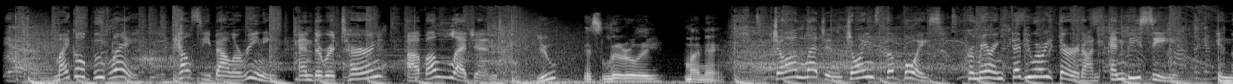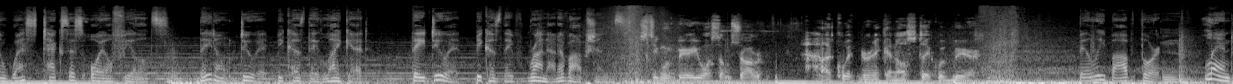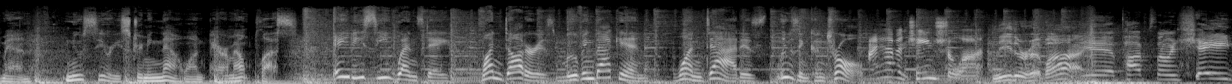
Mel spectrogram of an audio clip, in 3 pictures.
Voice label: english canadian promos

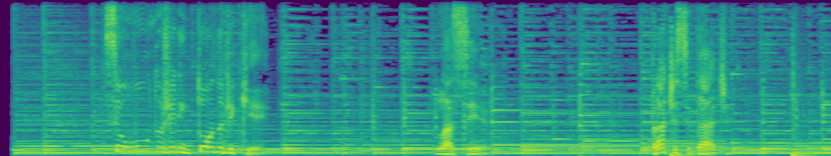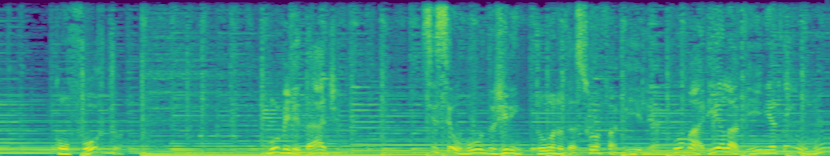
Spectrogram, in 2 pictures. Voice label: portuguese brazilian real estate

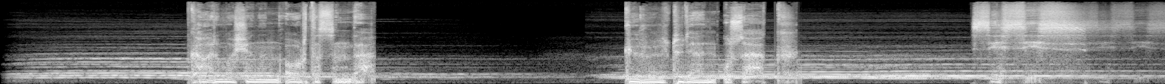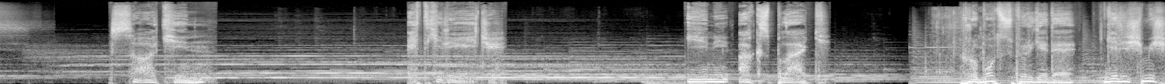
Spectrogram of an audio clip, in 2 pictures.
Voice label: turkish corporate videos, turkish voice actors

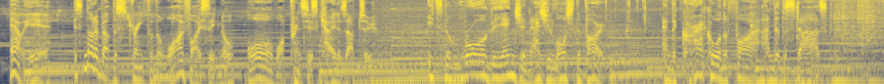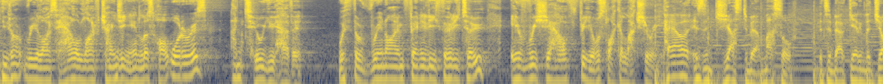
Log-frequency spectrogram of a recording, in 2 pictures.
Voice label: english australian commercial

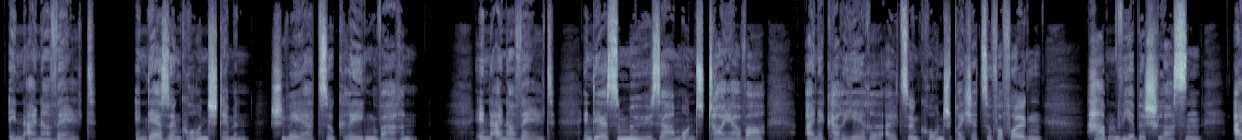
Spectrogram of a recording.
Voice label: german movie trailers

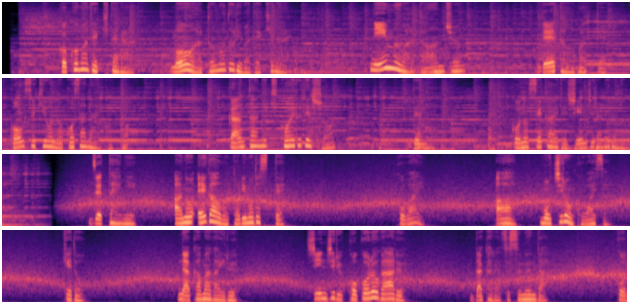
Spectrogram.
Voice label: japanese animation, japanese voice actors

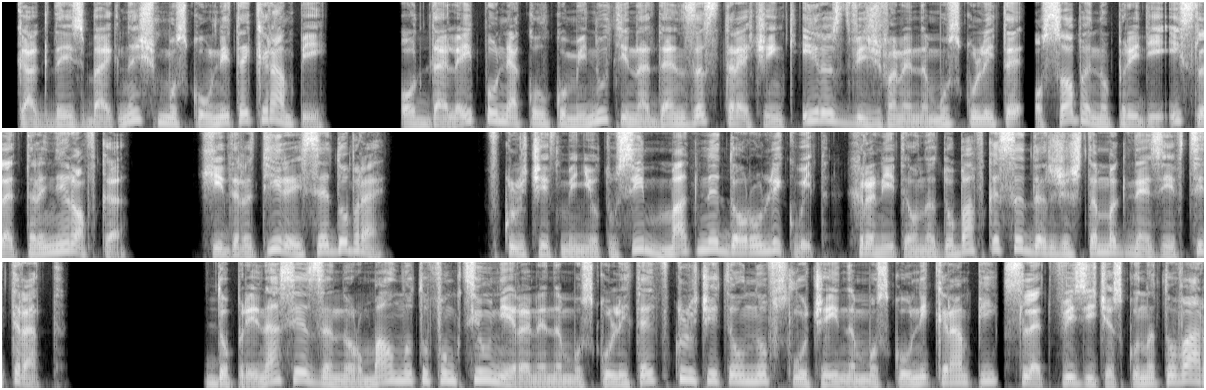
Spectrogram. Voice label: bulgarian explainer videos

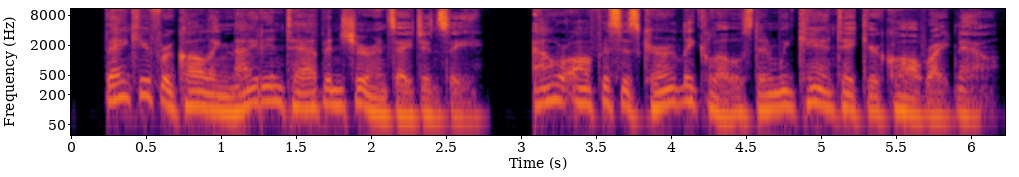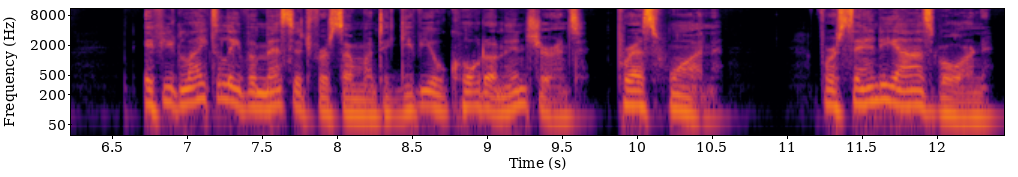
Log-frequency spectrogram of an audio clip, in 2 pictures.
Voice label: english american ivr

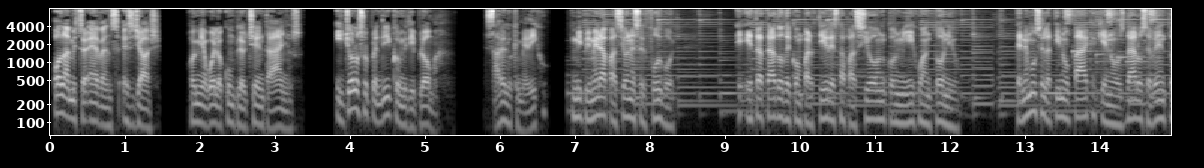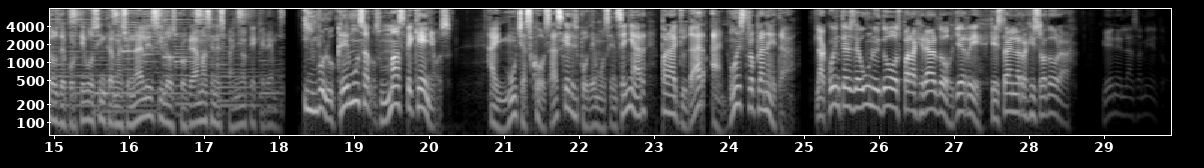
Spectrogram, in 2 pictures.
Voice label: spanish colombian political ads

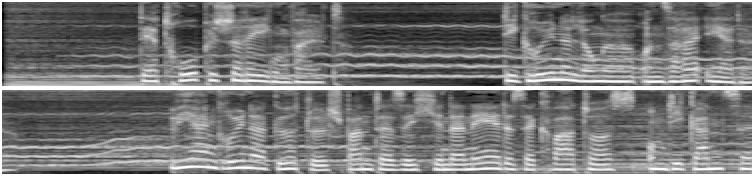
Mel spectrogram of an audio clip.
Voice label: german documentaries

